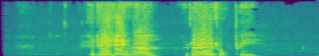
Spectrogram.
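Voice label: "rerenga rauropi", Maori; biodiversity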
